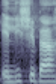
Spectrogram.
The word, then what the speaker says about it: Elisheba: So my full name is Elisheba. That's my full name, I know. Okay, I want to pronounce it.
